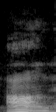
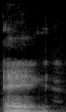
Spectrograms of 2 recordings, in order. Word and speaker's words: Aang: So you say Ong instead of Aang because it's correct.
